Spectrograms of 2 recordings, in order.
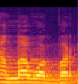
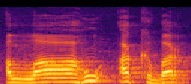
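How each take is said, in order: First: Allah runs into Akbar without a linking vowel. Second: Allah ends in an 'u' sound before Akbar. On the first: The speaker calls it wrong. "कुछ लोग कहते हैं अल्लाह अकबर, ये गलत है" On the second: The speaker calls it right. "तो ये सही प्रोनाउंसिएशन है"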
